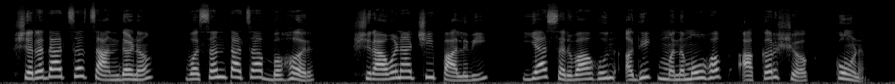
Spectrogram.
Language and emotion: Marathi, neutral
